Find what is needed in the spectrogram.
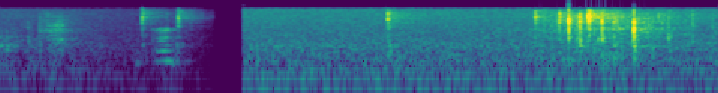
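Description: Faint handling of a plastic poly mailer bag with scissors: quiet rustling and a few sharp clicks near the end. The sound cuts out completely for a moment a little before the middle.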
